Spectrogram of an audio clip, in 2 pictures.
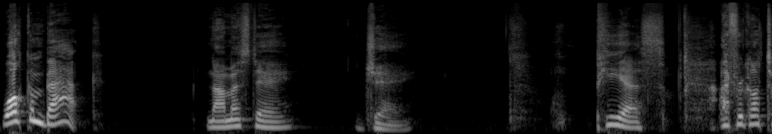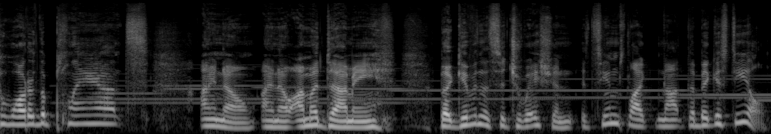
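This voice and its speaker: An actor playing a rattled, rambling house sitter in a radio drama monologue, conversational and self-excusing with emphatic swings. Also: male voice, fairly high pitch, expressive, unhurried, long pauses, a bit bright, slight background noise. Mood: sheepish, rambling. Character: rattled, rambling young male house sitter writing a confessional note. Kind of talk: dramatic first-person radio play monologue.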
